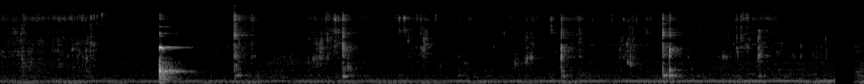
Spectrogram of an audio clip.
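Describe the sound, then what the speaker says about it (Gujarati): Thick poha is washed in a vessel of water, giving faint splashes and drips with soft clinks against the pot, scattered irregularly over a low steady hum. "હવે આ પૌવાને આપણે 2 થી 3 પાણીએ સારી રીતે ધોઈ લઈશું."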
